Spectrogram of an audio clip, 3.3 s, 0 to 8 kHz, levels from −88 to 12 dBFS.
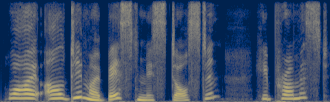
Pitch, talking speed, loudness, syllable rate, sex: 280 Hz, 165 wpm, -16 LUFS, 4.3 syllables/s, female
